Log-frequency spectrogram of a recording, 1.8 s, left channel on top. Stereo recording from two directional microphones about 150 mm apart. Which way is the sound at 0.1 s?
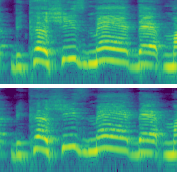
25° left (ahead or behind).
